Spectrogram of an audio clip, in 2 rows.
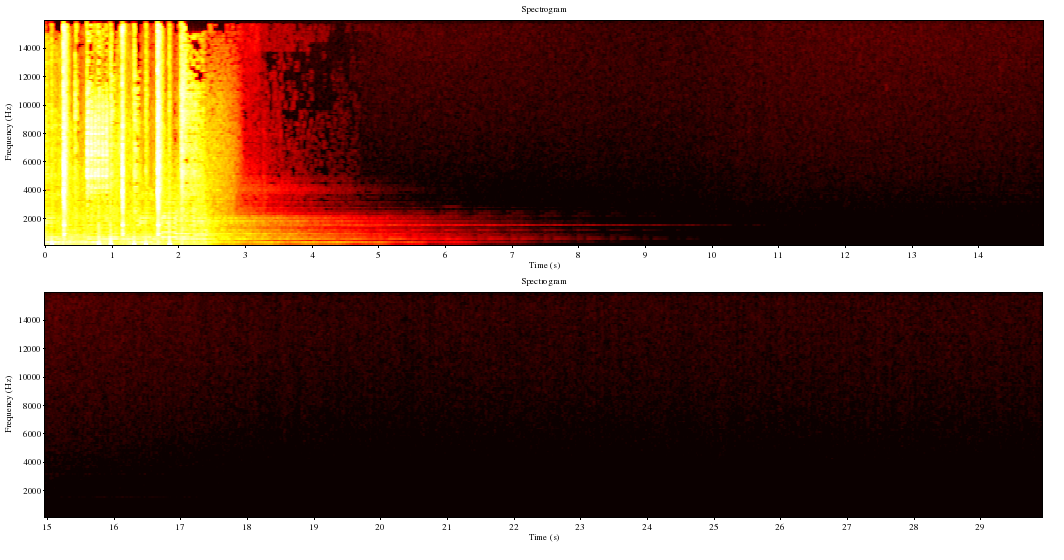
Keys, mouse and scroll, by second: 2.3 Tab, 4.0 shift+click, 4.4 typing, 4.9 click, 6.1 ctrl+x, 6.6 click, 7.6 ctrl+u, 8.0 click, 9.7 q, 10.7 click, 11.1 ctrl+v, 12.0 shift+Page_Down, 13.0 w, 13.4-17.9 drag, 18.3-18.6 scroll up 1, 18.6-20.2 drag, 20.2-20.7 scroll down 1, 20.7 click, 22.3 ctrl+click, 22.9 ctrl+right click, 23.4-25.2 drag, 26.0 e, 26.6-27.3 scroll down 1, 27.3 F2, 27.8-29.9 drag.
